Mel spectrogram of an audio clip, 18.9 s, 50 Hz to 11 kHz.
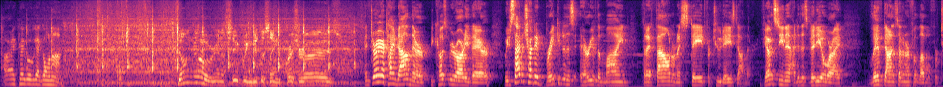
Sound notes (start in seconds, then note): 1.2 pump clicking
